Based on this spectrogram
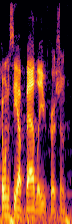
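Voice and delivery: usual speaking voice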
